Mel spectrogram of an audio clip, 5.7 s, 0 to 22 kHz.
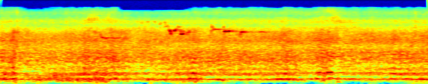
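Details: Honey bees swirling at the hive entrance during a February sunny spell, GoPro Hero 7 Black under a foot away; steady buzzing drone overlaid by thin, high birdsong notes in the middle.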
